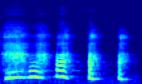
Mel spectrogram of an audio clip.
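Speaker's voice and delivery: staccato mock laugh, trailing into separate puffs; imitated laughter. She shows how she laughed at meeting, mock laughter. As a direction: act out a sudden uncontrolled laugh. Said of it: "So I started laughing".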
